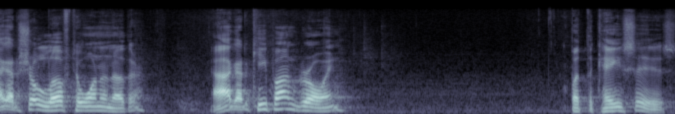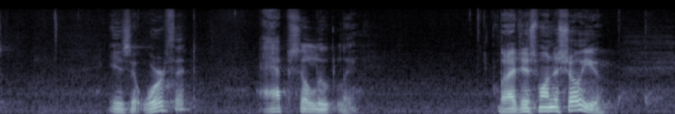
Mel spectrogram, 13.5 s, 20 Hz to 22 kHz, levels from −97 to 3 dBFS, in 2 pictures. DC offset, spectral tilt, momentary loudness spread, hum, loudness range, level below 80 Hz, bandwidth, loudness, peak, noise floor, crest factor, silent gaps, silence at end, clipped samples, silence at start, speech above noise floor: under 0.1%; -5.5 dB/octave; 20 LU; none; 12 LU; -62 dBFS; 16 kHz; -24 LUFS; -4 dBFS; -60 dBFS; 22 dB; none; 0.7 s; under 0.1%; 0 s; 36 dB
